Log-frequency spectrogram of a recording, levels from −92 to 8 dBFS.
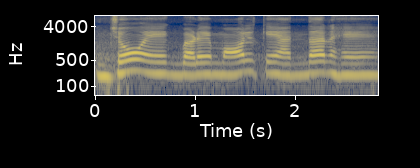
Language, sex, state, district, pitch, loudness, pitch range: Hindi, female, Madhya Pradesh, Bhopal, 210 Hz, -14 LUFS, 205-230 Hz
